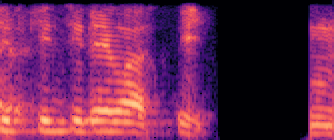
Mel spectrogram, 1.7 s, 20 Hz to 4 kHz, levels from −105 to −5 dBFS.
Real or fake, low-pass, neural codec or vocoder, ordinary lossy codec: real; 3.6 kHz; none; none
